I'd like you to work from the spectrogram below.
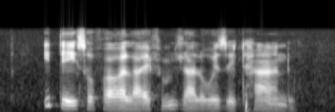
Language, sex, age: South Ndebele, male, 24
